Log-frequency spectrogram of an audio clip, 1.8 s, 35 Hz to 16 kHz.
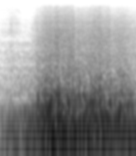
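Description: Loud, roaring wind buffets the microphone while heavy surf churns and crashes, a dense continuous rumble of storm waves and gusts with no voices; giant waves whipped up by strong wind on the Black Sea coast, reaching up to 5 metres and hitting the shoreline.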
